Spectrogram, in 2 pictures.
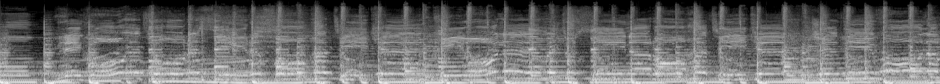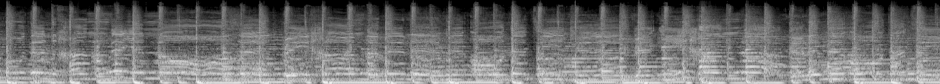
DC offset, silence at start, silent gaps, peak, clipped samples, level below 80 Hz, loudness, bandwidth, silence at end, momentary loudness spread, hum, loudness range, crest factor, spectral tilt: under 0.1%; 0 s; none; 0 dBFS; 1%; -16 dBFS; -10 LUFS; 18.5 kHz; 0 s; 2 LU; none; 1 LU; 10 dB; -5 dB/octave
